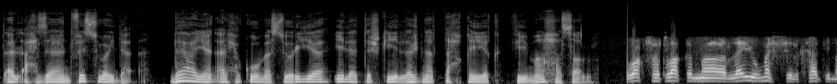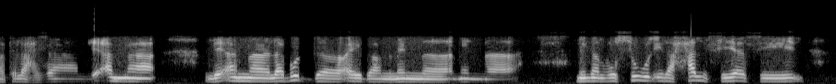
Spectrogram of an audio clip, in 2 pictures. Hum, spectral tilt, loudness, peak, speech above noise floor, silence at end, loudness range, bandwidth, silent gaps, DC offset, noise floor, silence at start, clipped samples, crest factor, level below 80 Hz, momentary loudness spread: none; -6 dB/octave; -19 LUFS; -2 dBFS; 23 dB; 0.15 s; 2 LU; 13.5 kHz; none; under 0.1%; -42 dBFS; 0.05 s; under 0.1%; 16 dB; -50 dBFS; 9 LU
